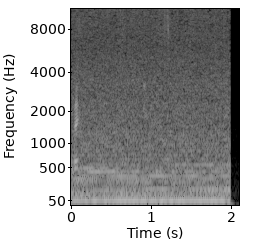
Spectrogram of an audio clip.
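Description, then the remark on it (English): Steady, hissing rain sleep sounds play continuously with a faint low hum underneath, then cut off abruptly at the end. No one speaks. “Then you go right back to rain sleep.”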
